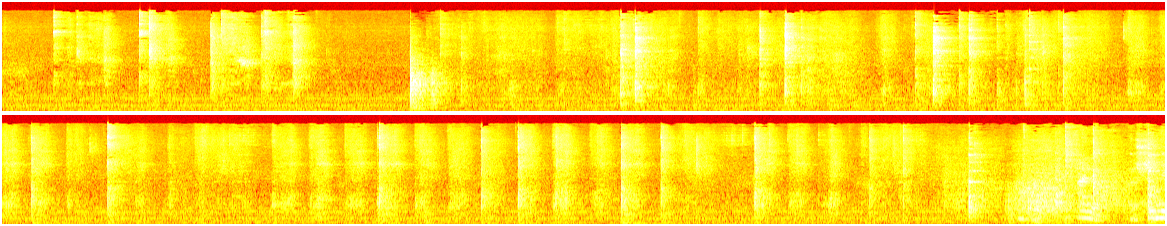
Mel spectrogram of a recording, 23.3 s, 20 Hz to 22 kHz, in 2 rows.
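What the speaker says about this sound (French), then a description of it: "j'ai écrasé 12 palets de breton donc, que j'ai mis dans un saladier auquel je vais rajouter 50 g de beurre fondu" Crushed Breton palet biscuits being stirred with melted butter in a salad bowl: close, repeated clinks and scrapes of a spoon against the bowl in an irregular rhythm throughout.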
